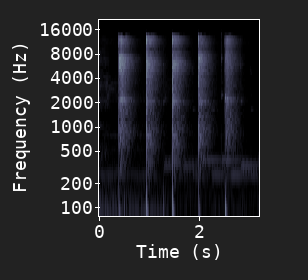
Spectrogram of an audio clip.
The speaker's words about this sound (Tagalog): Magaling! Limang palakpak para sa sarili.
